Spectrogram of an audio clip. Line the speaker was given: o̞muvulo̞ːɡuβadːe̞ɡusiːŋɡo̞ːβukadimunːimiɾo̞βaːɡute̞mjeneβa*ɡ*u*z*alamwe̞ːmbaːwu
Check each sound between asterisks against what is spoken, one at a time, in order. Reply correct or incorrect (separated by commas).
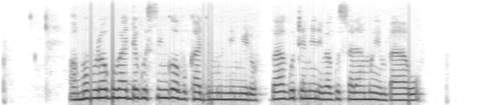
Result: correct, incorrect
